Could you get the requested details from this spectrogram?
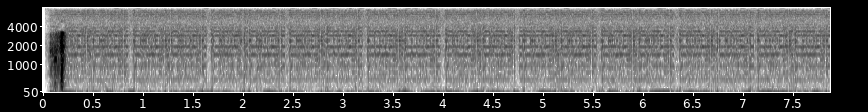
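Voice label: Sheriff Lake Patrol, scanner audio trunk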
